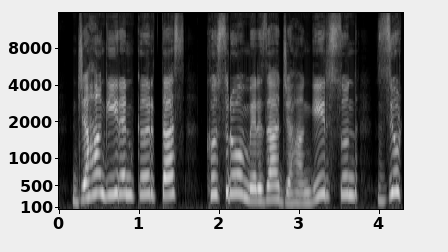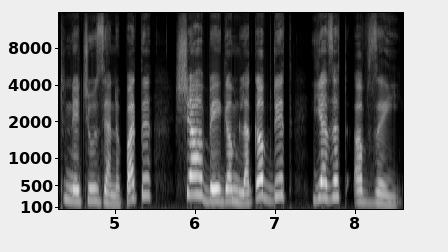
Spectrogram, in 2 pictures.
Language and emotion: Kashmiri, neutral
